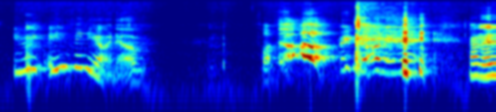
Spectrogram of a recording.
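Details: Sudden, sharp catches breaking up speech and giggling, possibly hiccups, while the person is being filmed and asked whether they have gone yet.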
